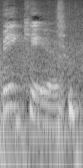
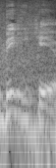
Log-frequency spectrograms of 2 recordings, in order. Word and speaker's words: Biggie Kev: But you it's not Big Kev. It's Biggie Kev.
